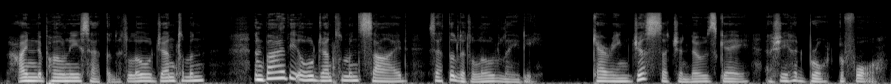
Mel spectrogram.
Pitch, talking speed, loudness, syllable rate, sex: 155 Hz, 195 wpm, -19 LUFS, 5.7 syllables/s, female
